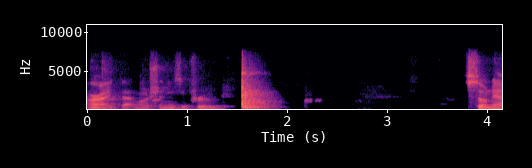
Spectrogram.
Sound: gavel banging

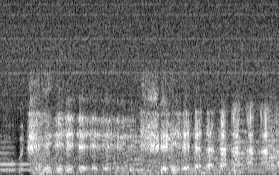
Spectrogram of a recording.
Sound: laughing

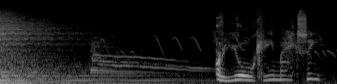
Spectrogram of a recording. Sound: birds tweeting

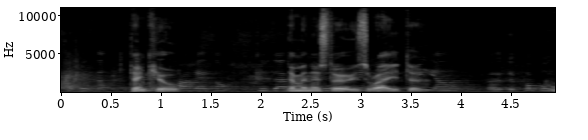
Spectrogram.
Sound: applause

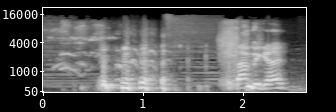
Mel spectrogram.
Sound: laughing

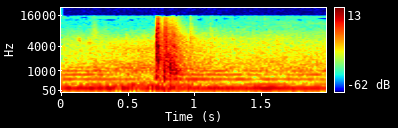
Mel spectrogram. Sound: door shuts

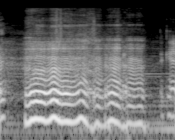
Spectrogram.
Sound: whimpering

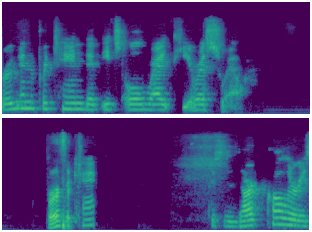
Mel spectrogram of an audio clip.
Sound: none

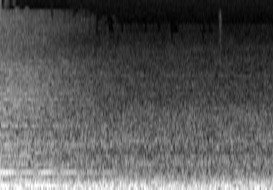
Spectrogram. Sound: none

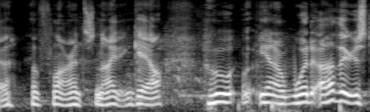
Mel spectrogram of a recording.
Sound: laughter

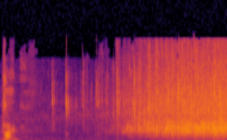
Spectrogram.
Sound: applause

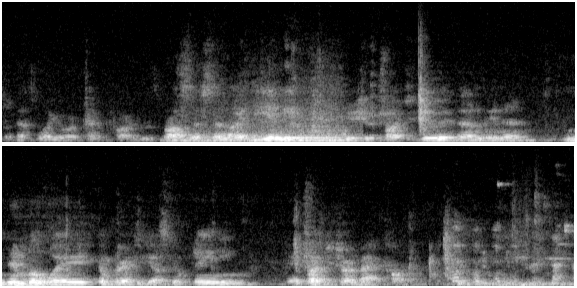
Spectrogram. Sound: off mic

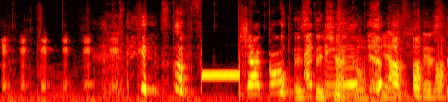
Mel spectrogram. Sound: laughs

